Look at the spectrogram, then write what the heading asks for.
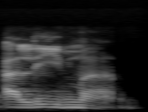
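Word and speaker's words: أليما: Misalnya eh, azaban alima, siksa yang pedih pakai hamzah. Ada orang bacanya dengan azaban alima pakai ain. Artinya siksa yang sangat mengetahui kan nggak pasti jauh kan gara-gara ain jadi hamzah atau sebaliknya.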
